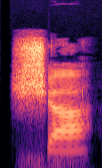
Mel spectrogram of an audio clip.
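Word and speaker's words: שמים: So it goes sha, mai, and we have a dot here, and that makes this yod sound like an E. So this turns into kind of like a vowel. It's kind of shamai, and the mem, this is another mem just like that, but it's a final mem. So that's an M sound, so it's shamayim.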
